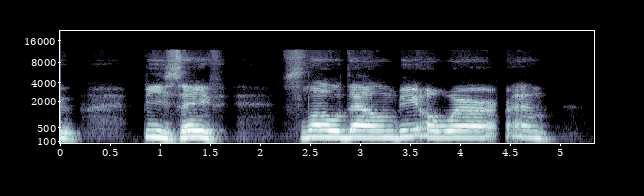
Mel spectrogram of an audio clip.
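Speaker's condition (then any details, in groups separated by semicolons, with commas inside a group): Brain injury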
